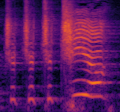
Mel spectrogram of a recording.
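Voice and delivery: high, loud stuttered chia jingle; jingle imitation. Comic telling how hair sprouted overnight, imitating a high jingle. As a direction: sputter out a high, punchy jingle.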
